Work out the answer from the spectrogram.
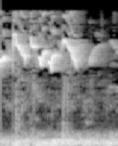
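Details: Brief phrase from a 'gacor' white-eye (pleci), used as a master song for young birds: a few high, wavering whistled slurs blending into one another, then fading.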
